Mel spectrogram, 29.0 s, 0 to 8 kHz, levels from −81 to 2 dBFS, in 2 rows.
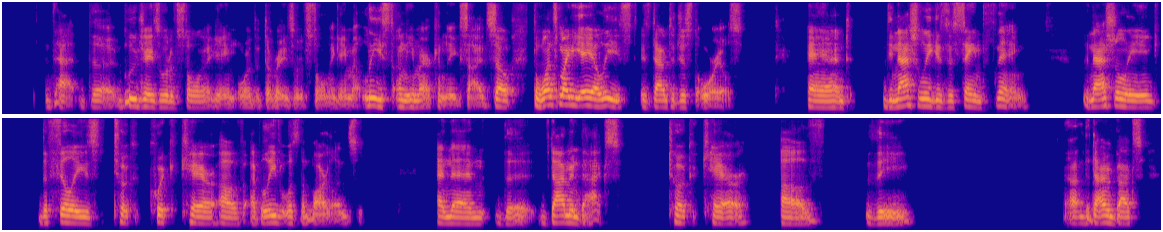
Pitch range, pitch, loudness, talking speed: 125-155 Hz, 130 Hz, -24 LUFS, 145 wpm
